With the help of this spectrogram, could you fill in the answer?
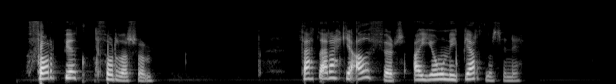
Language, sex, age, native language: Icelandic, female, 18-19, Icelandic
